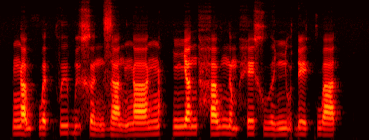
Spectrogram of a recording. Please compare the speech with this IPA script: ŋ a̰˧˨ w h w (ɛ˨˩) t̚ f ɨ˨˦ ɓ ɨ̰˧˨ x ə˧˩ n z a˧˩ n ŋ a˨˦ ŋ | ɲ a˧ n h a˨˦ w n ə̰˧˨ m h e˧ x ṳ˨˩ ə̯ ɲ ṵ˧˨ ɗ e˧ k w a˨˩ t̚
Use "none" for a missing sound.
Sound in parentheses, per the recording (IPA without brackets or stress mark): ə˨˩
